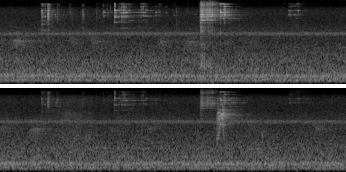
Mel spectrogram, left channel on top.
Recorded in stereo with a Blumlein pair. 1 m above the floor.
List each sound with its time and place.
0.4 s keys jangling: 65° left, 5 m
2.0 s a dropped coin: 60° left, 3 m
